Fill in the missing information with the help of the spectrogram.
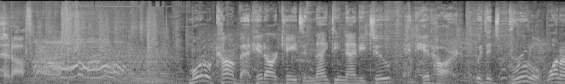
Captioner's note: screaming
